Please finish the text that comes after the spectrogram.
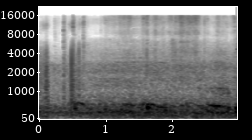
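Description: Pigeons coo softly in a pet bird enclosure, with low repeated murmuring calls over a steady background hum and faint clicks, moderately close.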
